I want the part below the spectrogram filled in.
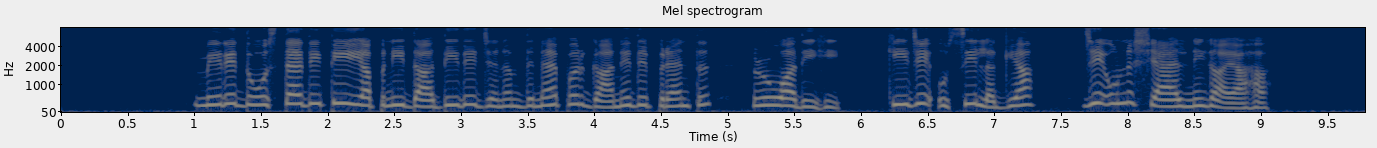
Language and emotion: Dogri, sad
